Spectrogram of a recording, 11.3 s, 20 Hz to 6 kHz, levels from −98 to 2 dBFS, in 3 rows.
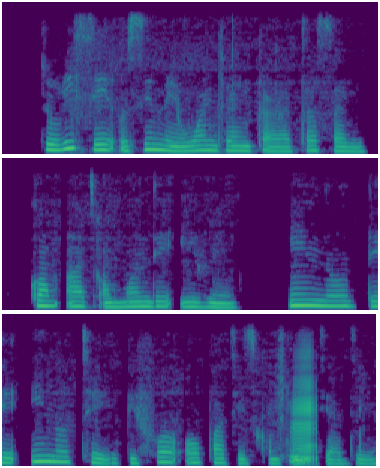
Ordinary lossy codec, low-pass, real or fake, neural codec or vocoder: none; 5.4 kHz; real; none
